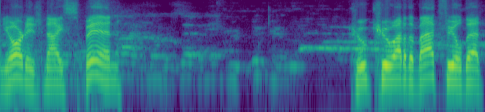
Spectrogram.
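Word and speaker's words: Kukuk: talked much about Andrew cuckoo's name you spell it k-u-k-u-k looks like it is cuckoo second down and seven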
